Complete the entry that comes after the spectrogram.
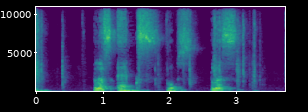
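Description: Typing on a computer keyboard during a Linux shell-scripting training webinar, faint scattered keystrokes mostly buried under a man's close, steady talking.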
